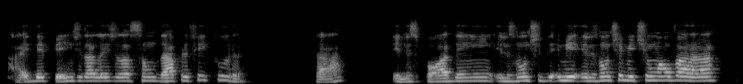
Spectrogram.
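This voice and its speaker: A man with a high voice speaks at a moderate pace. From southern Brazil, Rio Grande do Sul. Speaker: civil engineer. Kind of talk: lecture.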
